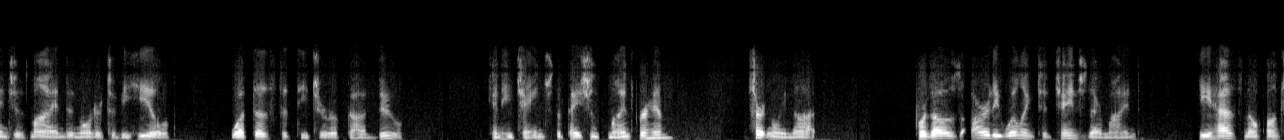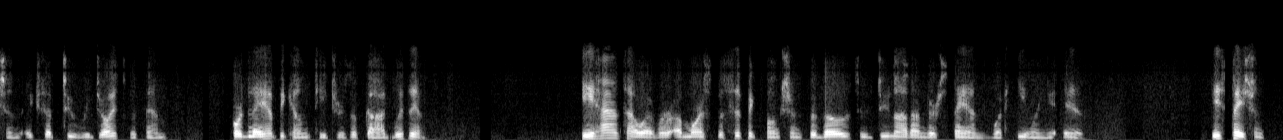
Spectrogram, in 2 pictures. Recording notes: ACIM Daily Conference Call.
